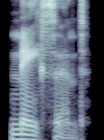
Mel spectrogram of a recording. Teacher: It has the long A sound, nascent. That second syllable has that schwa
